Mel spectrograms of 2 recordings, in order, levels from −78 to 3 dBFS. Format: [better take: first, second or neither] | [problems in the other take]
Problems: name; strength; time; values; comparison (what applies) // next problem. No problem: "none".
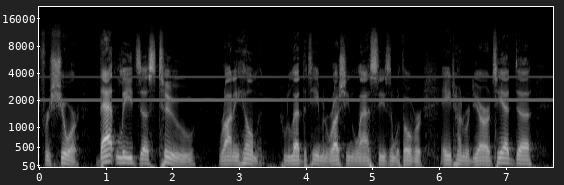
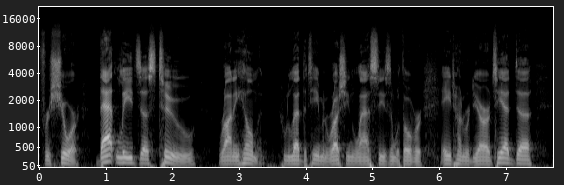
second | high-pitched whine; noticeable; throughout; 2 kHz, 15 dB below the speech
